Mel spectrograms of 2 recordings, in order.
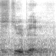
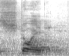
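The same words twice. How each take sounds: First: The name is said with a French pronunciation. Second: The name is said with a German pronunciation. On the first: "in the French fashion" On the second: "Hochdeutsch, in High German, it's Steuben"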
